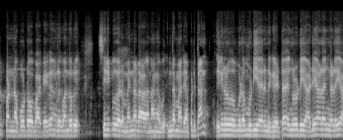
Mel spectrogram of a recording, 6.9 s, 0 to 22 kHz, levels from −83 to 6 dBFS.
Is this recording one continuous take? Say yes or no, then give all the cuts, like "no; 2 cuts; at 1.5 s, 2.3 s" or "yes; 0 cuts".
no; 1 cut; at 4.4 s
